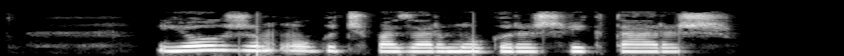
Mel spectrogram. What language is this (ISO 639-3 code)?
chm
